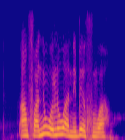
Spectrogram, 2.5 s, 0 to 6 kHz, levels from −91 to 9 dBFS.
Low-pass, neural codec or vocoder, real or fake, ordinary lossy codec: 5.4 kHz; codec, 16 kHz, 2 kbps, X-Codec, HuBERT features, trained on LibriSpeech; fake; none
